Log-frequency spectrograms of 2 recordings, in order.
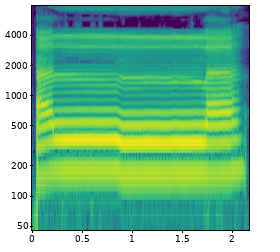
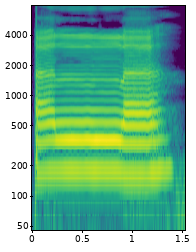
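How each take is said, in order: First: ALLAH with an overlong L; L wrongly held. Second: ALLAH with a short press on the doubled L; L only pressed. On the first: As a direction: stretch the l in "Allah" far too long on a higher note. ("Allah", lam ditahan terlalu lama) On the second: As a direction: lean briefly on the l in "Allah", then release. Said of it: "Dia cukup ditekan saja". ("Allah", lam ditekan saja) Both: Shown as a demonstration.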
